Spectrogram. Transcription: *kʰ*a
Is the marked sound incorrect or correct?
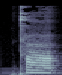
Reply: correct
